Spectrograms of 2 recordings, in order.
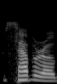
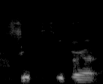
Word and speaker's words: Subaru: Subaru. Subaru. Subaru. Sorry. Subaru. It's like no. It's like the Uh-huh. car. It's actually like the car Subaru.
